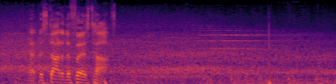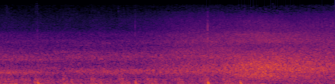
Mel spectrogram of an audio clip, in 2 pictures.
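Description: A large crowd roars steadily in a stadium, swelling toward the end.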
